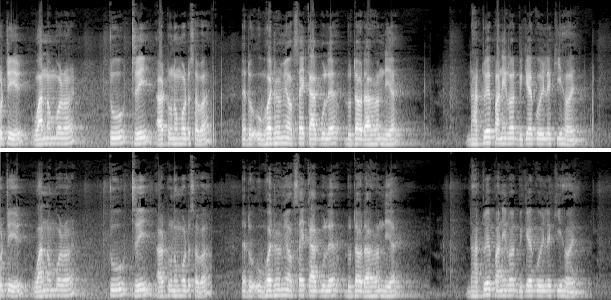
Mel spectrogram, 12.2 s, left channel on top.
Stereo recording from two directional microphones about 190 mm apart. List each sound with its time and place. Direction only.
0.0 s a man's voice: 5° left (ahead or behind)
3.0 s a man's voice: 15° left (ahead or behind)
9.4 s a man's voice: 10° left (ahead or behind)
